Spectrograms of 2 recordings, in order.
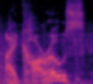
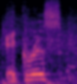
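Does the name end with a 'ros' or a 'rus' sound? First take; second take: ros; rus. First: The name ends with a clear 'ros' sound. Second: The name ends with a weak 'rus' sound. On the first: The speaker calls it wrong. "I joked about bad pronunciation earlier" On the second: The speaker calls it right. "As in Icarus?"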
